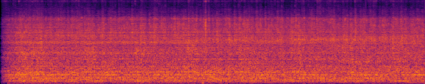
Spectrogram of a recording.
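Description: Metal-turning lathe running with its chuck spinning: a steady mechanical hum carrying a few constant tones.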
